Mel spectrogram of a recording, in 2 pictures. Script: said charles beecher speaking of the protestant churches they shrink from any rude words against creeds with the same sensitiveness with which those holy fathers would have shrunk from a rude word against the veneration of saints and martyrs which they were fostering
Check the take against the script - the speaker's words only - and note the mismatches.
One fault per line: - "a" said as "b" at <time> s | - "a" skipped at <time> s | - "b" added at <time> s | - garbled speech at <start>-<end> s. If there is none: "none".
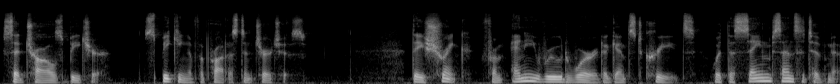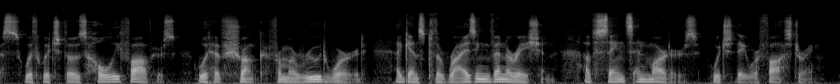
- "words" said as "word" at 5.7 s
- "rising" added at 12.8 s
